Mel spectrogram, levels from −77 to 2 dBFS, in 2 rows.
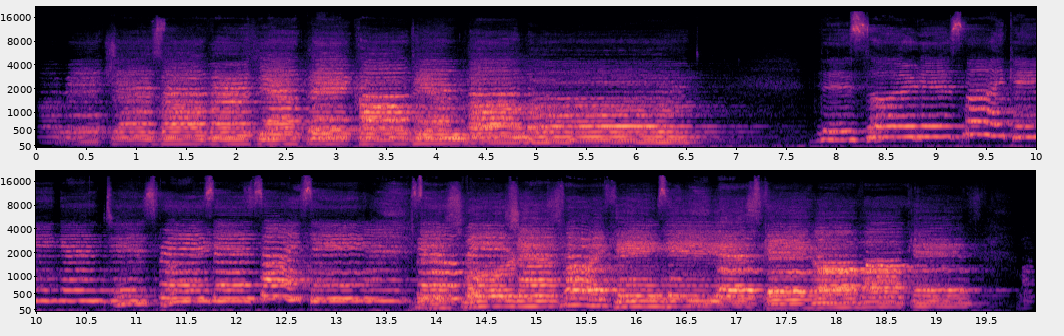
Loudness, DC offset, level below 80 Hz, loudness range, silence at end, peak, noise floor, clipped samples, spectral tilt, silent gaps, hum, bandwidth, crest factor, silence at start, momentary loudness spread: -19 LUFS; under 0.1%; -54 dBFS; 6 LU; 0.55 s; -2 dBFS; -51 dBFS; under 0.1%; -4.5 dB/octave; none; none; 19 kHz; 16 dB; 0.05 s; 9 LU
